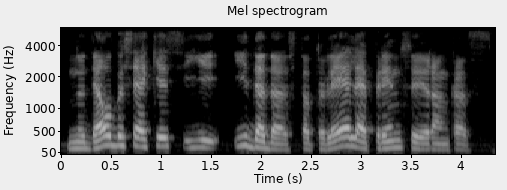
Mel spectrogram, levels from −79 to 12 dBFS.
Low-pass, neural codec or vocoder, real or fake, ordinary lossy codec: 5.4 kHz; none; real; AAC, 48 kbps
